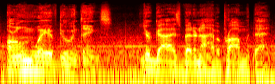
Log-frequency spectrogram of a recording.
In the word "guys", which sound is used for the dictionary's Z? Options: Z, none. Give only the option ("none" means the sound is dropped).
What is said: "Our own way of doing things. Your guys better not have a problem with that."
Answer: Z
